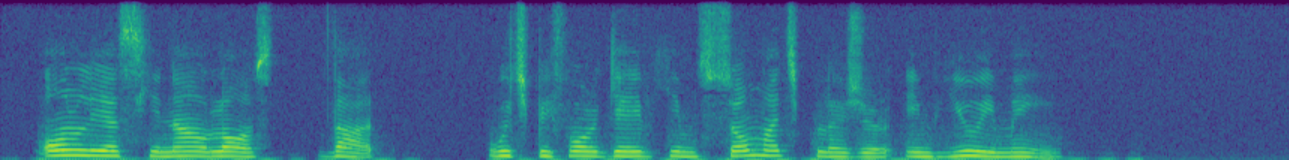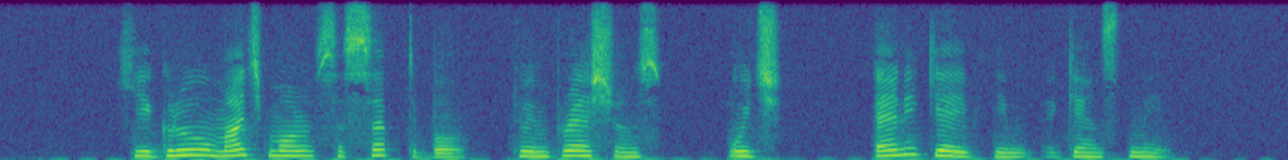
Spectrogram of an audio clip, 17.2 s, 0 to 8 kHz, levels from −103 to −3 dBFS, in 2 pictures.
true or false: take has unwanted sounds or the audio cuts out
false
